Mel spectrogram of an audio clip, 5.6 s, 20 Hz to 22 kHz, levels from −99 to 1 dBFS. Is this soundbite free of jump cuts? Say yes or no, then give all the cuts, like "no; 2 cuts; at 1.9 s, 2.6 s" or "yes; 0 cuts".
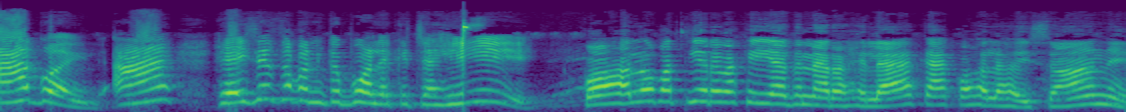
yes; 0 cuts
